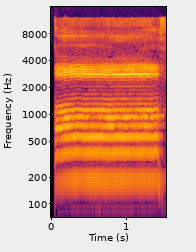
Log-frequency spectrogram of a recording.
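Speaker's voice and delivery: loud drawn-out কফ for the class to repeat; সবাইকে শেখাতে টেনে কফ; model qaf. Shown as a demonstration. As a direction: stretch কফ long and heavy from the tongue root. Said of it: "এইভাবে উচ্চারণ করার চেষ্টা করি".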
